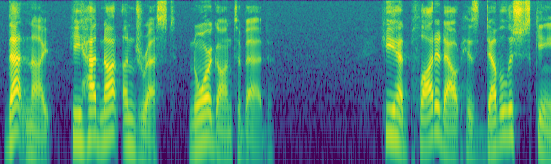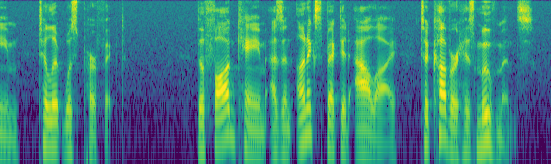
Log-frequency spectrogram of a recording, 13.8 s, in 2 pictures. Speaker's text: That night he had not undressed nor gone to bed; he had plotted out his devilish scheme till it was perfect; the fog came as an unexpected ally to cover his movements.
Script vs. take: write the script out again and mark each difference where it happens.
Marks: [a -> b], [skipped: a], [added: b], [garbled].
That night he had not undressed nor gone to bed; he had plotted out his devilish scheme till it was perfect; the fog came as an unexpected ally to cover his movements.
